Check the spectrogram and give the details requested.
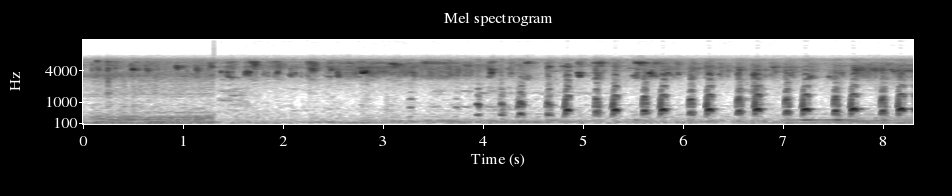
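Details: Barbet (takur teguk teguk) used as a lure to restart barbets that have gone quiet. After a few quiet seconds, a regular series of hollow knocking notes begins and quickens into an even, steady rhythm to the end.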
